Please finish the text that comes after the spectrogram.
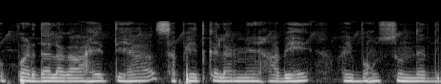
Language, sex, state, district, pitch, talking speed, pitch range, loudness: Chhattisgarhi, male, Chhattisgarh, Rajnandgaon, 155 Hz, 175 wpm, 150-160 Hz, -20 LUFS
